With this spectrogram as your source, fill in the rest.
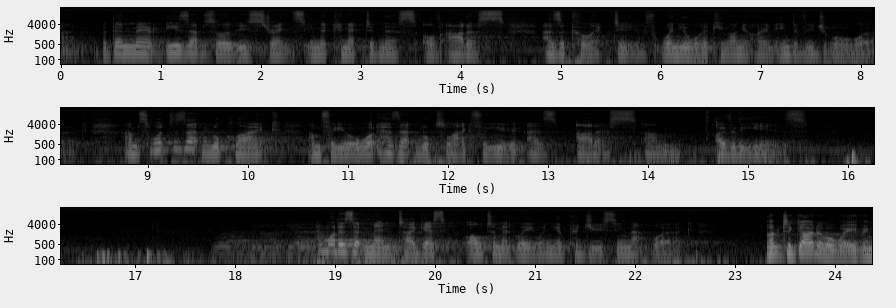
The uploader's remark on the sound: Presented by NORPA in partnership with Southern Cross University and Koori Mail. This is a recording of a panel discussion as part of the Flow events program.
